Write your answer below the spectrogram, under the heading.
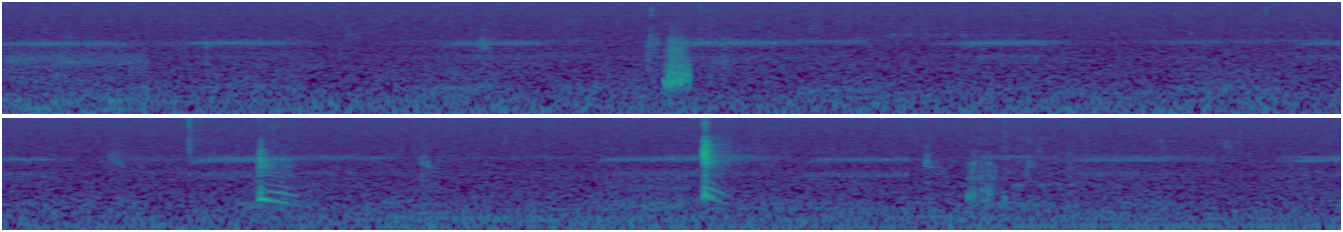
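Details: Frogs call by a pond in a soft, steady chorus of short, repeated trilling notes over a low background rumble, recorded binaurally.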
